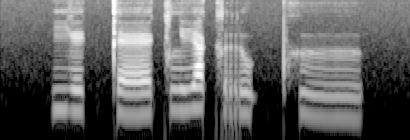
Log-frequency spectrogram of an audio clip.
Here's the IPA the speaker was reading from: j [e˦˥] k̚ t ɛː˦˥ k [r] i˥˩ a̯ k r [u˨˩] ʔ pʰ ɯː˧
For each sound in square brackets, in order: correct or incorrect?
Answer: incorrect, incorrect, incorrect

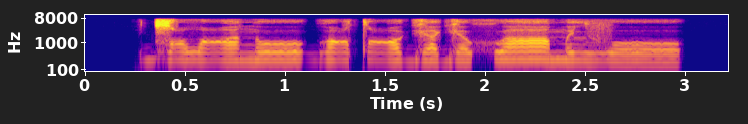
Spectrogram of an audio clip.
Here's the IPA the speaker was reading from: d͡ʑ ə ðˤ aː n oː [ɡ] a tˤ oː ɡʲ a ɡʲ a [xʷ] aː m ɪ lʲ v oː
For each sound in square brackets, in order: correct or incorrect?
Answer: incorrect, correct

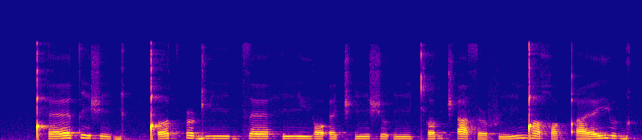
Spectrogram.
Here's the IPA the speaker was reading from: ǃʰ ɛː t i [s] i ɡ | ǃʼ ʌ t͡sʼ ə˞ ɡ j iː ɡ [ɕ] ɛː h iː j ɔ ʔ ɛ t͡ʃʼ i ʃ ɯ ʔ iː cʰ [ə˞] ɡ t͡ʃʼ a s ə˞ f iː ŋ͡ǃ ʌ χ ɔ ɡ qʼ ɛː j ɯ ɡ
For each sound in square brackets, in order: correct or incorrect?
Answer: incorrect, incorrect, incorrect

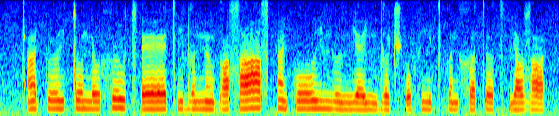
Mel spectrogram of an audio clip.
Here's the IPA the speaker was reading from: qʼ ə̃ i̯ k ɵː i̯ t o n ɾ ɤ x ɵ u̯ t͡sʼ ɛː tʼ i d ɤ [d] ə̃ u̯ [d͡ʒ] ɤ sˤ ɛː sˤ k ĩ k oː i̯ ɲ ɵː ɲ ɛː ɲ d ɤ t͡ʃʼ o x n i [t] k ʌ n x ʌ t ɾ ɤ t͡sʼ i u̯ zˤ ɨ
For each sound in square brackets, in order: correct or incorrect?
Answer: incorrect, incorrect, correct

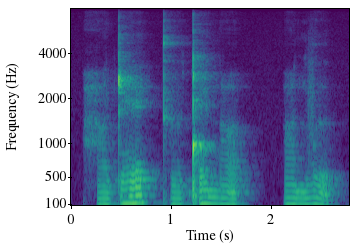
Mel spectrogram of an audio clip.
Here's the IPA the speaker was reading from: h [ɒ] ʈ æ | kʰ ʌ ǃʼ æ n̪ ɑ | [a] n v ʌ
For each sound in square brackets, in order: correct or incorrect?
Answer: incorrect, incorrect

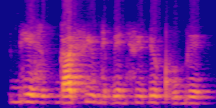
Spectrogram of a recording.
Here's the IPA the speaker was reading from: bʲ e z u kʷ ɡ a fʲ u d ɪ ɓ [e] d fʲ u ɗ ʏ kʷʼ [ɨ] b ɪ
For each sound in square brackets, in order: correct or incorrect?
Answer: correct, correct

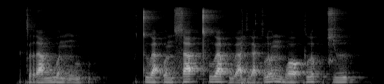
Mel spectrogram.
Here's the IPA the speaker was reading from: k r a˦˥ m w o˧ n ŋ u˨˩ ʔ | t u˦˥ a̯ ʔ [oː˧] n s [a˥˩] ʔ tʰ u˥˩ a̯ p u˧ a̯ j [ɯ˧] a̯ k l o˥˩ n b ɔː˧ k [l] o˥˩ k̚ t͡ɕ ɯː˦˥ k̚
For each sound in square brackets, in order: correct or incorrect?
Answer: incorrect, correct, correct, correct

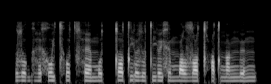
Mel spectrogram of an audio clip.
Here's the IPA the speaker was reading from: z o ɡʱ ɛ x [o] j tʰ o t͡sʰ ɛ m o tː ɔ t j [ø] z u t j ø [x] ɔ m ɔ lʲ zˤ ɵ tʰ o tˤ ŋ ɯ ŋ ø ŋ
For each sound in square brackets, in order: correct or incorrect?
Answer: correct, incorrect, incorrect

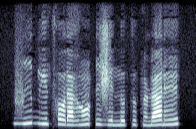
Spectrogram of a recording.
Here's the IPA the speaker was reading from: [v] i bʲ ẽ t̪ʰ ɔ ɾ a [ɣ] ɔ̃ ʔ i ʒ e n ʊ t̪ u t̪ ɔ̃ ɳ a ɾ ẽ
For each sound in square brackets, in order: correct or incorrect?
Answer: correct, correct

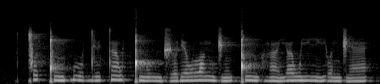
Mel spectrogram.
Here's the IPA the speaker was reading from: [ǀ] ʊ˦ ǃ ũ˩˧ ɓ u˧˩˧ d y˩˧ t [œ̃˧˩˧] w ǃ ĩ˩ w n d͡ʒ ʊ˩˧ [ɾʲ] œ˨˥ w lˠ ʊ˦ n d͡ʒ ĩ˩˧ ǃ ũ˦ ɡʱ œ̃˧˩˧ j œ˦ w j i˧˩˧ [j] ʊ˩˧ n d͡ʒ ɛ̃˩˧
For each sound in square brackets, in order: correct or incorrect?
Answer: correct, incorrect, correct, correct

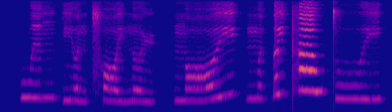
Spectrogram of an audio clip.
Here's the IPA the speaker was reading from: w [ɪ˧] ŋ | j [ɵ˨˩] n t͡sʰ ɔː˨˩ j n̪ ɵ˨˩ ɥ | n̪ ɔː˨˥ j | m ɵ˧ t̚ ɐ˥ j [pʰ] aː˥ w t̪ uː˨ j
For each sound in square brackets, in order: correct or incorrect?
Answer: correct, correct, correct

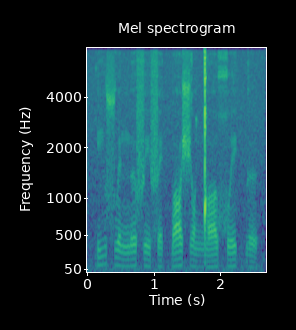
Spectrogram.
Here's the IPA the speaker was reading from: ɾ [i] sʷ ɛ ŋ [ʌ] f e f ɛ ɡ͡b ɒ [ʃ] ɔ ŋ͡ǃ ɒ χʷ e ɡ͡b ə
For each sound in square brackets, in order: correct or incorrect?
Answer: correct, incorrect, correct

